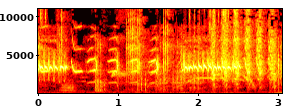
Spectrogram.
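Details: Javan myna lure recording for attracting wild birds, opening and closing with a thin high trilled whistle and broken by harsh squawks and chatter in a crowded, noisy stretch.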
